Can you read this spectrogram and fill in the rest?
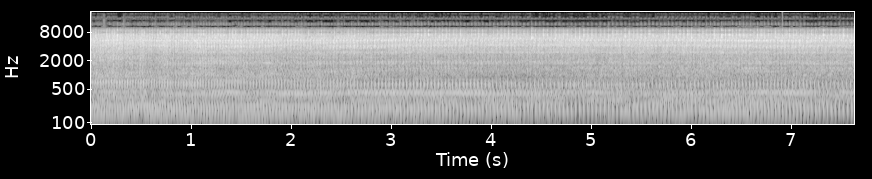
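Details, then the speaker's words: Elgin 2.5 hp single-cylinder outboard, thought late-1940s to 1955, running in a test barrel after the points were reset to .016 from .020 to cure no spark. Loud, fast, even buzzing beat firing steadily without misses: runs smooth and healthy. "It runs pretty smooth."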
